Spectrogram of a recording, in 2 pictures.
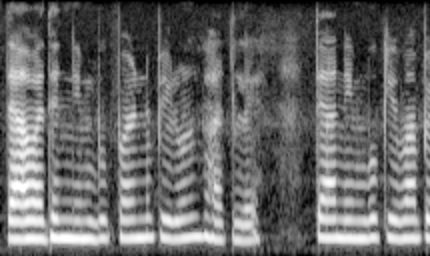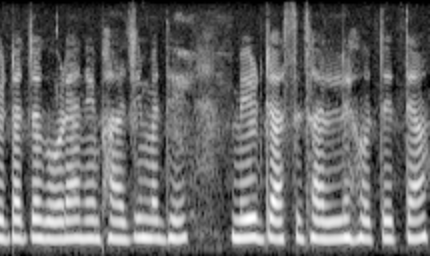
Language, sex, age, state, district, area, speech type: Marathi, female, 45-60, Maharashtra, Nagpur, urban, spontaneous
